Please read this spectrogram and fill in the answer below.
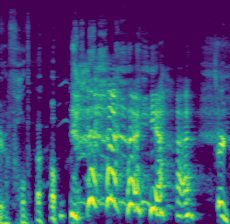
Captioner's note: laughing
